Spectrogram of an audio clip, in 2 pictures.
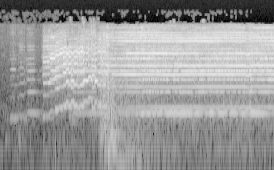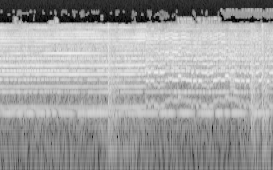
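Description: Two Greek folk clarinets start playing about a second in, with long held notes and ornamented runs, joined by a few deep strikes on a daouli bass drum.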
